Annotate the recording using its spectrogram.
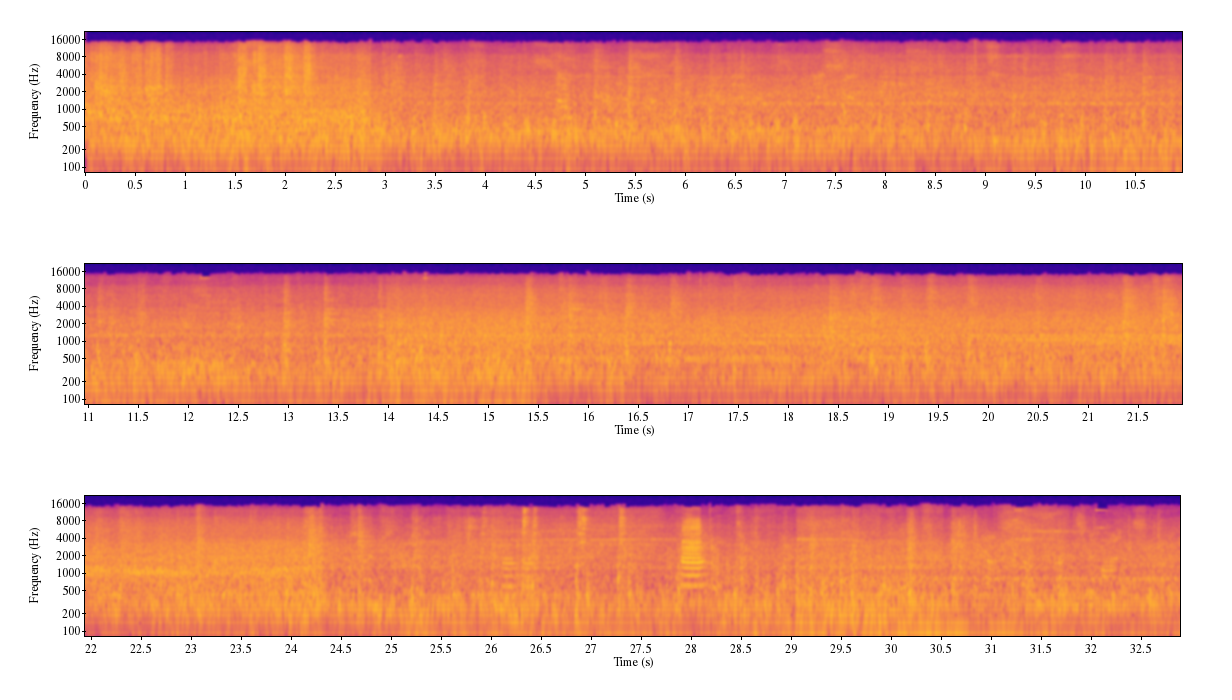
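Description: Passenger train running along the line, heard from an open carriage window: a steady rolling noise with wheels clicking over the rail joints.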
